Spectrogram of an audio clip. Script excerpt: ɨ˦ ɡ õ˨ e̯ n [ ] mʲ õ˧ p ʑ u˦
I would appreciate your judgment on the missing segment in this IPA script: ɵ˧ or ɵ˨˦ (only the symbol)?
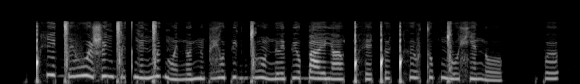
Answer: ɵ˨˦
